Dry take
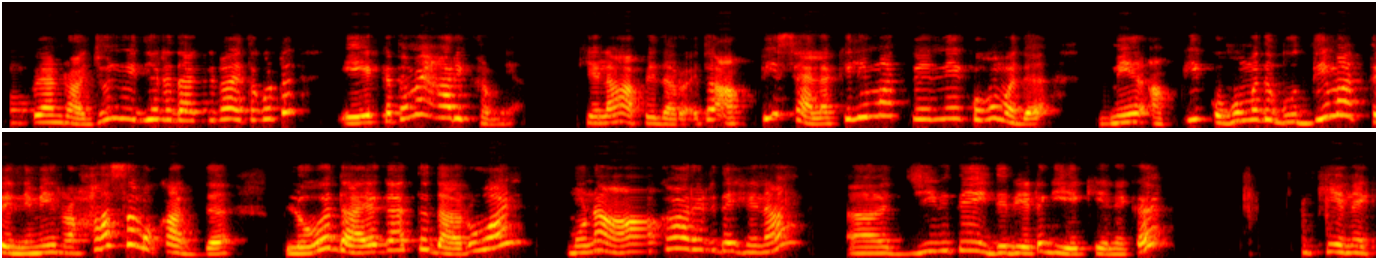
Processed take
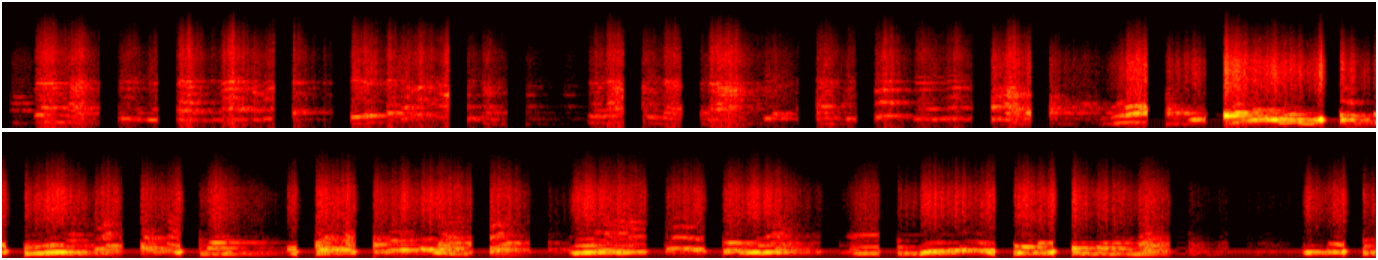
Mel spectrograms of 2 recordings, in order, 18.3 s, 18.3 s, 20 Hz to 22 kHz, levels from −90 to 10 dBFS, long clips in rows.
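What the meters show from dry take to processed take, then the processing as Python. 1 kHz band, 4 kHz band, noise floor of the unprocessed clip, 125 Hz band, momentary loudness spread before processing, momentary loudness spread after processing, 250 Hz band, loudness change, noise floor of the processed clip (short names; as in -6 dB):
-17.0 dB, -4.5 dB, under -85 dBFS, -2.0 dB, 9 LU, 20 LU, +1.0 dB, -4.0 dB, under -85 dBFS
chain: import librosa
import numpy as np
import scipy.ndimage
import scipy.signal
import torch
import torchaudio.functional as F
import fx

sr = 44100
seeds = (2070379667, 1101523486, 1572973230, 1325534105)

y = scipy.ndimage.median_filter(x, 25, mode='constant')
y = scipy.signal.sosfilt(scipy.signal.butter(4, 3000.0, 'lowpass', fs=sr, output='sos'), y)
y = fx.high_shelf(y, sr, hz=2100.0, db=-11.0)
y = fx.echo_feedback(y, sr, ms=266, feedback_pct=46, wet_db=-22.5)
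y = fx.room_shoebox(y, sr, seeds[0], volume_m3=340.0, walls='furnished', distance_m=3.8)
y = fx.step_gate(y, sr, bpm=116, pattern='xxxxx.xx.', floor_db=-60.0, edge_ms=4.5)
y = fx.low_shelf(y, sr, hz=450.0, db=7.5)
y = fx.add_hum(y, sr, base_hz=60, snr_db=31)
y = fx.filter_sweep_bandpass(y, sr, from_hz=1600.0, to_hz=240.0, start_s=6.28, end_s=9.12, q=6.6)
y = fx.buffer_glitch(y, sr, at_s=(16.99,), block=256, repeats=10)
y = fx.noise_mod_delay(y, sr, seeds[1], noise_hz=2300.0, depth_ms=0.083)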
